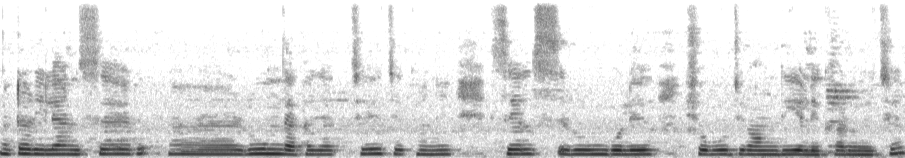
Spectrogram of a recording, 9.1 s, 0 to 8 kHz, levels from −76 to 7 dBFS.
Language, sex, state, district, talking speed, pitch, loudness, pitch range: Bengali, female, Bihar, Katihar, 105 wpm, 215 Hz, -15 LUFS, 205-230 Hz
